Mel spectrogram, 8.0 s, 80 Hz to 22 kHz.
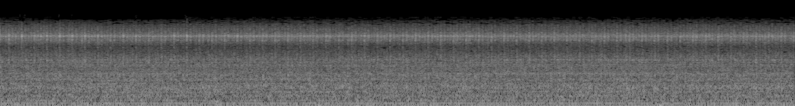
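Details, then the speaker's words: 1962 Morris Minor that broke down with a suspected ignition fault, restarted after everything was moved round and the distributor cap cleaned: steady, even idle with a constant low hum and no misfiring for now. "Well, as we know, everything's alright in a minute. There's been no misfiring."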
